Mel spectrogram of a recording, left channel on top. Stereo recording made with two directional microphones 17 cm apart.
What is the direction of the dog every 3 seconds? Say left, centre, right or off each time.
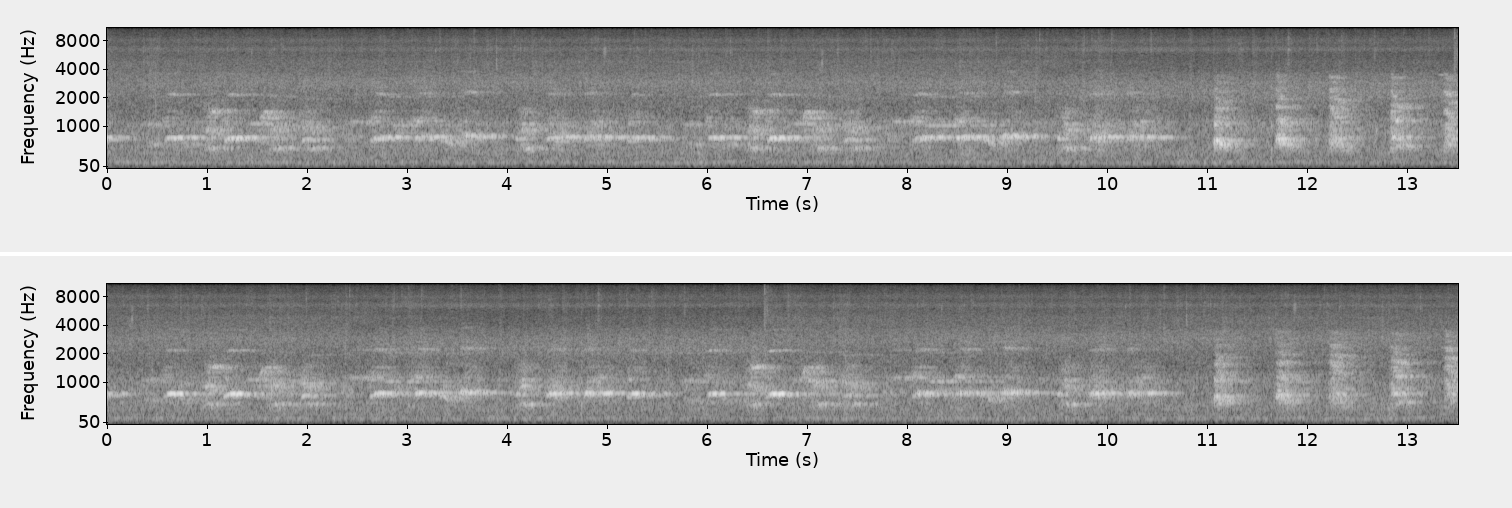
right, right, right, centre, left.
